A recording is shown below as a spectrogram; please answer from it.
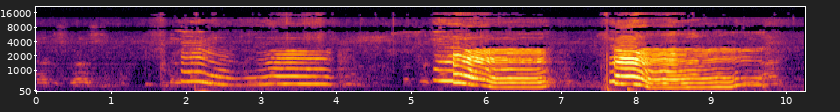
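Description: An Afghan Hound cries in long, drawn-out whining moans that dip and waver in pitch.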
